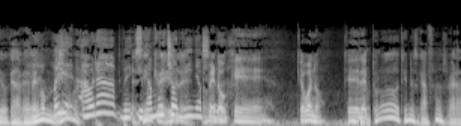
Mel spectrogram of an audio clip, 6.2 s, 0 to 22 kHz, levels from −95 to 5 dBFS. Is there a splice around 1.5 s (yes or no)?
no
